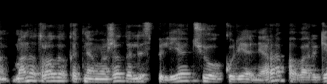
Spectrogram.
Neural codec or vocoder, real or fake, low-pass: autoencoder, 48 kHz, 128 numbers a frame, DAC-VAE, trained on Japanese speech; fake; 7.2 kHz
